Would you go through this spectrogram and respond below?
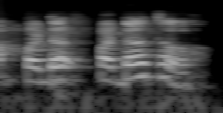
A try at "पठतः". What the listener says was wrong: पठतः क्या है, पढ़ नहीं है, ठ है। पठतः ये क्रियापद है।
